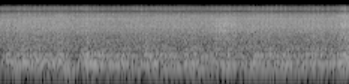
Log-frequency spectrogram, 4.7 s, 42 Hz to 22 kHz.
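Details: Mk1 Ford Fiesta S after a Zetec engine swap, on its first drive once the swapped idle control valve and injector plugs were corrected to stop over-fuelling and ticking: even, smooth engine note, steady low rumble, no ticking or stumble pulling away; healthy.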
